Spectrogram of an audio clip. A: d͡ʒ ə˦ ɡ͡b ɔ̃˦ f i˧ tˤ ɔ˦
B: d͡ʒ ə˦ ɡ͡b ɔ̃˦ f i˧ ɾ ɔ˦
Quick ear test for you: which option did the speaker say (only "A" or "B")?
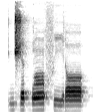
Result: B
